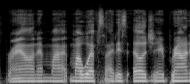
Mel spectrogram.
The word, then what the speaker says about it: Eljae: and my website is LJ Brown. It's spelled phonetically ELJAE Brown. So even Anna Marie can say it.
